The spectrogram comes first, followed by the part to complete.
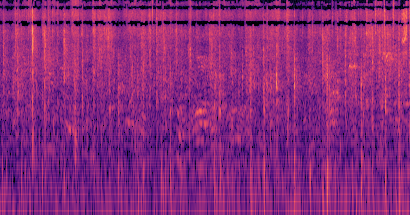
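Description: Footsteps and irregular clicking of someone walking over dry ground and pavement, with faint distant voices in the background.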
